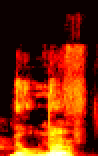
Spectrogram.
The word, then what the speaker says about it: Villeneuve: Because it's just supposed to be like two syllable Villeneuve. Villeneuve.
